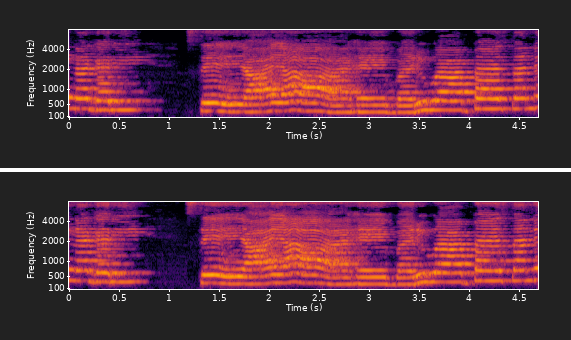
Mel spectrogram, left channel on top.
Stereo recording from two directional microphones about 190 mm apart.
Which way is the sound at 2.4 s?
45° right (ahead or behind).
